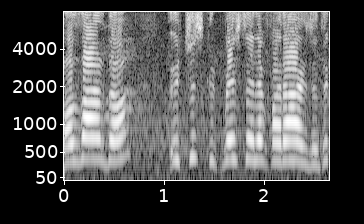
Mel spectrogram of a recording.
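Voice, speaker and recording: A woman speaks at a very slow pace. The sound is dry with no echo, and there is light background noise. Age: 20s. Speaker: YouTuber. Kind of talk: vlog. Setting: outdoors. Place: shop. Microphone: lapel.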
